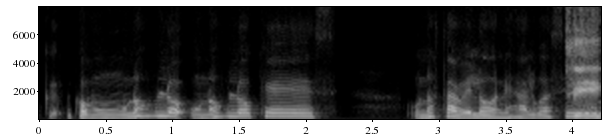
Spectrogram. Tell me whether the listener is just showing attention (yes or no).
no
